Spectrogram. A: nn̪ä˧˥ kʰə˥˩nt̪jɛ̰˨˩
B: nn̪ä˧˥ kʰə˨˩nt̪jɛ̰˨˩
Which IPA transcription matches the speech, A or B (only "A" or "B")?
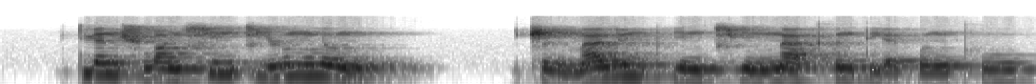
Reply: A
